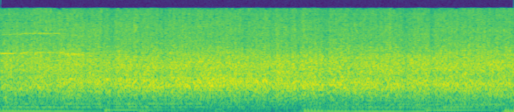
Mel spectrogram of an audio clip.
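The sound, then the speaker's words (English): A steady, dense wash of hand claps, like a crowd applauding, runs loud and unbroken for about four seconds with no talking over it. “We're going to give some hand claps for that, man, because it's football talk, baby.”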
